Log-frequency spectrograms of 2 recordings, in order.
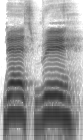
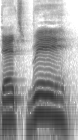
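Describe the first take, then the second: No difference in how they are said.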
